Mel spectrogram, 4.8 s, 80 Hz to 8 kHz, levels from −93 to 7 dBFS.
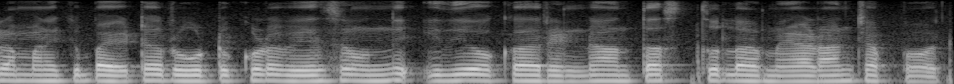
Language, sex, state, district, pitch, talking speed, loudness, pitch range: Telugu, female, Andhra Pradesh, Krishna, 155 Hz, 190 wpm, -17 LUFS, 150-160 Hz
